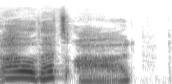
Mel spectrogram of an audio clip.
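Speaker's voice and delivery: unbothered, no urgency at all, casual. Retelling how Loomis looks at the fleeing kids: imitating Loomis, no urgency. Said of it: "there's no urgency at all".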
